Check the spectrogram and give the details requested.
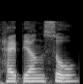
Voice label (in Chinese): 大拚掃, 客語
